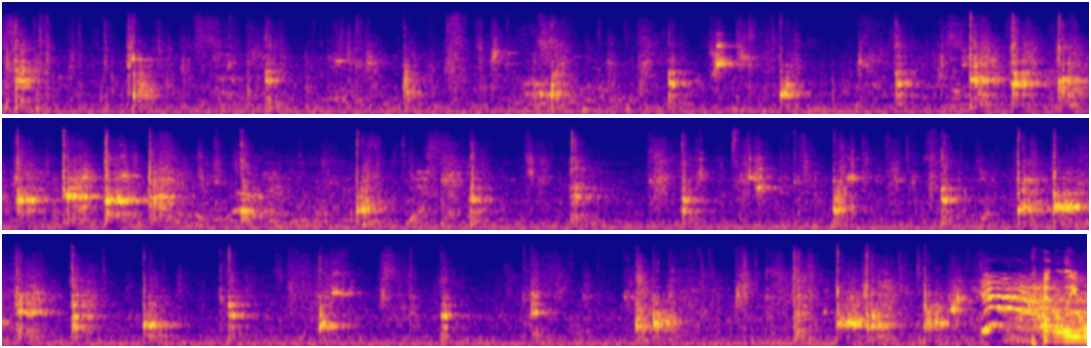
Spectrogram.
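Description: Pickleball paddles striking a hard plastic ball back and forth in a long rally of mostly soft dinks at the net, a sharp pop about every half second to second. The exchange runs on unbroken for the whole stretch.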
